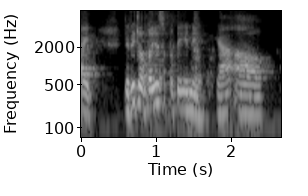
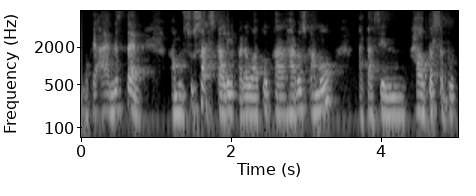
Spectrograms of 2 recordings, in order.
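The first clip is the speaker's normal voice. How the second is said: understanding parent; 3 semitones lower, 7 dB quieter than usual. Retold or imitated. Parent validating child's feelings softly.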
